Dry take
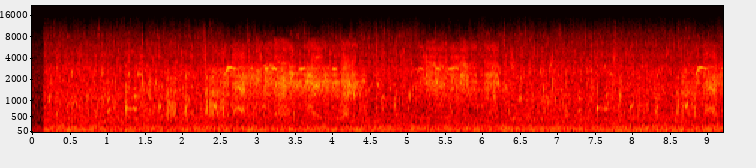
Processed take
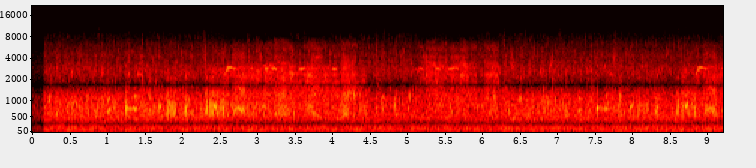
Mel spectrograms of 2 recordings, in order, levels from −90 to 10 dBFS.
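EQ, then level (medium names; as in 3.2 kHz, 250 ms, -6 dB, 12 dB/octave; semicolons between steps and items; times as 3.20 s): band-pass filter 550 Hz, Q 0.64; static phaser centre 700 Hz, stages 4; +6.5 dB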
